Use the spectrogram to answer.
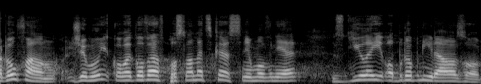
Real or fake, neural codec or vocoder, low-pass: fake; codec, 24 kHz, 1 kbps, SNAC; 10.8 kHz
